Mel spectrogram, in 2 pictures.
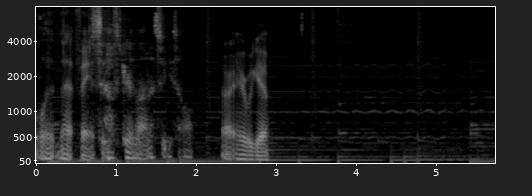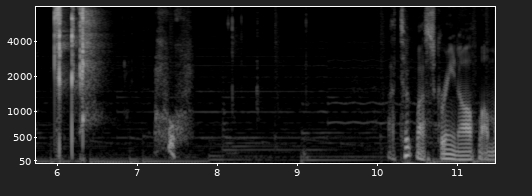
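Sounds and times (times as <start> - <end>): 
speech: 0.0 - 3.0, 7.4 - 7.7, 10.2 - 11.4
beer being opened: 6.0 - 6.7.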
